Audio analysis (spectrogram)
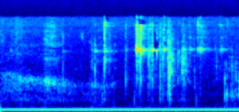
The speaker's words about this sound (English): You're chewing ice. Oh, there's ice. Yeah. I made iced coffee. I'm sure this is not a great audio thing, but I'm chewing on the ice. I have a habit.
